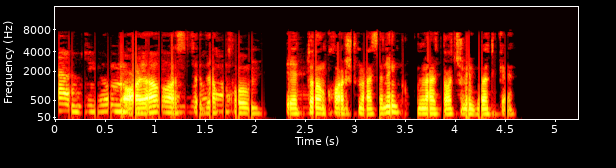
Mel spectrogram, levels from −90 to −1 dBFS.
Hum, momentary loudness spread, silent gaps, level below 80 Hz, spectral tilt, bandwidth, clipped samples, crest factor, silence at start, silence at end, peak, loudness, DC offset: none; 12 LU; 2.22-2.32 s; -52 dBFS; -5.5 dB/octave; 8 kHz; under 0.1%; 18 dB; 0.05 s; 0.65 s; -2 dBFS; -19 LUFS; under 0.1%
